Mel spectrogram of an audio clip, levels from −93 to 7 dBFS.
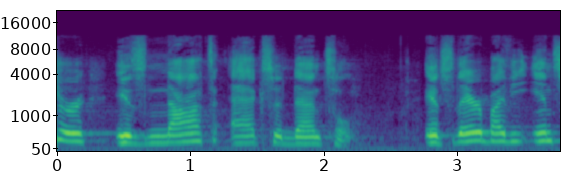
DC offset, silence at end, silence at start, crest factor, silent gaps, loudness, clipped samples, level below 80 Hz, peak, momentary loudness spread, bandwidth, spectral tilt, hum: under 0.1%; 0 s; 0 s; 18 dB; none; -23 LUFS; under 0.1%; -60 dBFS; -6 dBFS; 10 LU; 11.5 kHz; -4 dB/octave; none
